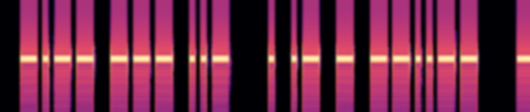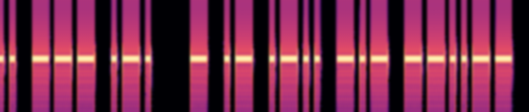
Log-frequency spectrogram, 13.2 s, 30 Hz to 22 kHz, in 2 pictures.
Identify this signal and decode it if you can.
Morse code, heard as a keyed tone, about 17 wpm, 700 Hz. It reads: YOU EAT, NOR TALK,
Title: Sentences from Top 1500 Words 17wpm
